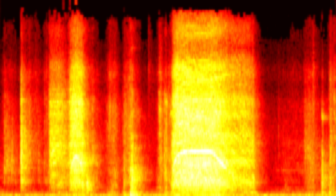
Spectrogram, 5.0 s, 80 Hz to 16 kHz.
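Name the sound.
power drill with 1 inch bit drilling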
